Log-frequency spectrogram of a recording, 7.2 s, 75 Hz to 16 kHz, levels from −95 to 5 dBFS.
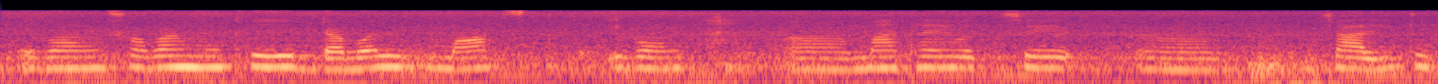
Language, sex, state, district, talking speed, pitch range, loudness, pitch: Bengali, female, West Bengal, Jhargram, 100 wpm, 205-225 Hz, -15 LUFS, 215 Hz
